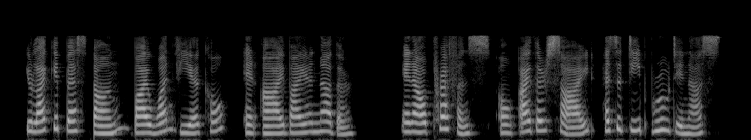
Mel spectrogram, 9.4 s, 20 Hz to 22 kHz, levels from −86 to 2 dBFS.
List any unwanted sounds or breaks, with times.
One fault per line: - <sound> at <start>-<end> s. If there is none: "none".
- dropout at 1.1-1.2 s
